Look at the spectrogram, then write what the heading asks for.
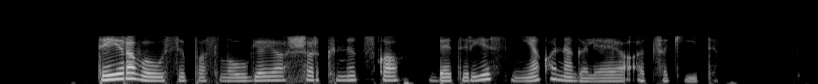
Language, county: Lithuanian, Klaipėda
